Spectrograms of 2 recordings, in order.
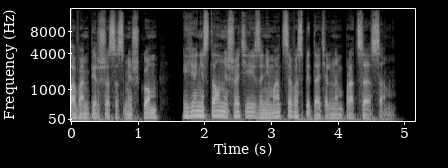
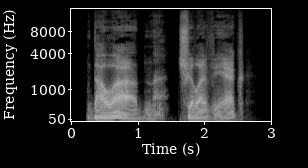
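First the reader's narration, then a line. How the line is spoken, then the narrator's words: Surprised drawl. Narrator (Russian): удивленно протянул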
